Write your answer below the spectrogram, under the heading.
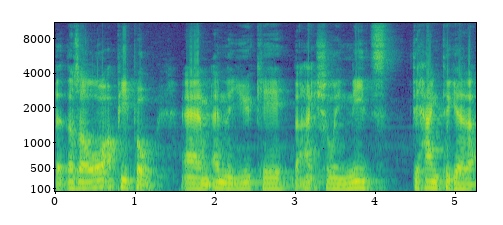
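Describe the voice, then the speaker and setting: A man's fairly low voice with a West of Scotland accent, ordinary pitch variation, moderate pace and audible room echo. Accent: Scottish (west, Paisley area). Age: 60s. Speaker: political activist. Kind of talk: personal video message. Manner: hesitant, many fillers.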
